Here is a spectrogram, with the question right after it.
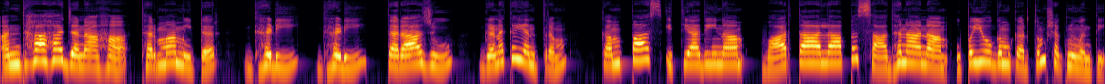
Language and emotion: Sanskrit, neutral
